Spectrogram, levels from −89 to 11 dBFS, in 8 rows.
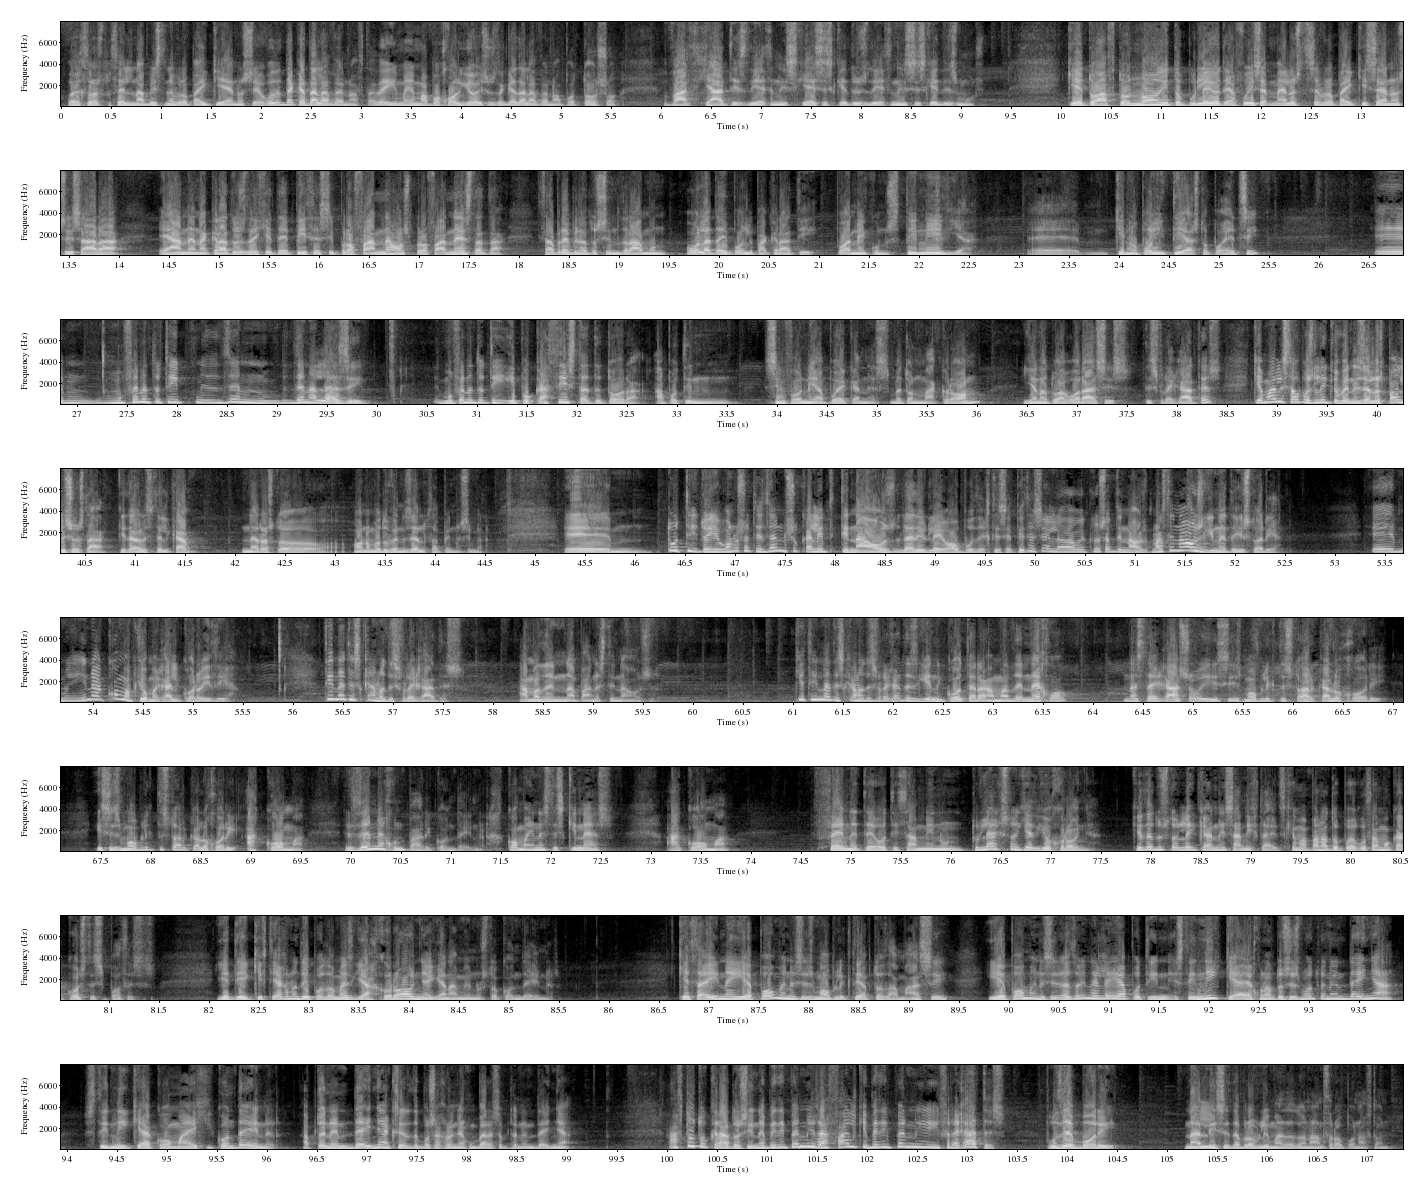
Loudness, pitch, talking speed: -11 LUFS, 145 Hz, 165 wpm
